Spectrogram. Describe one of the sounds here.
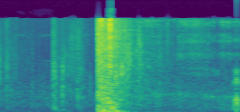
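A pistol fires a single loud shot.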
